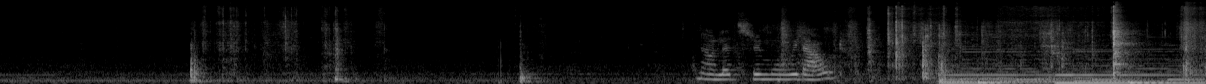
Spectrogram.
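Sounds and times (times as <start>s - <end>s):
packaging rustling: 2.0s - 3.9s, 8.4s - 12.0s.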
